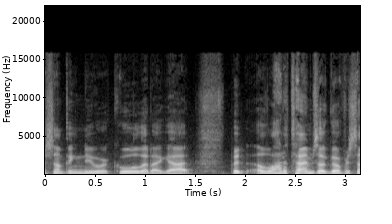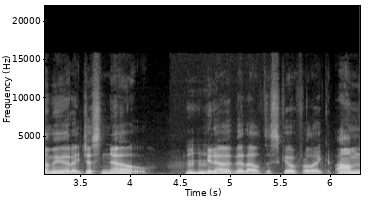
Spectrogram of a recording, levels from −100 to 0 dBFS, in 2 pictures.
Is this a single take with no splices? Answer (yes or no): yes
